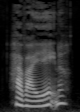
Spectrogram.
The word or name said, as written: hawaiianer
